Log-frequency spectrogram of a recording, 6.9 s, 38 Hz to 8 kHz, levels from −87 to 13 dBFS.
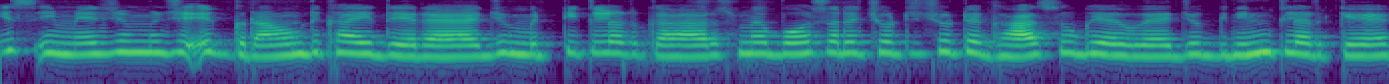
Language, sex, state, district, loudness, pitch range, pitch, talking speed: Hindi, female, Chhattisgarh, Jashpur, -18 LUFS, 235-280 Hz, 260 Hz, 270 wpm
